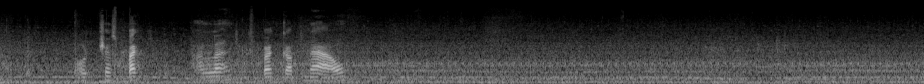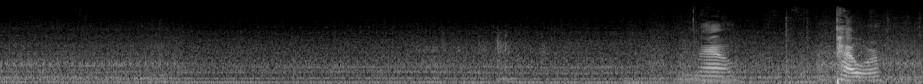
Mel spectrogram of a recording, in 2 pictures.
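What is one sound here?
A truck engine rumbles steadily as it crawls over rough ground.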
